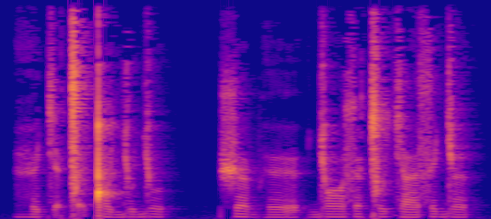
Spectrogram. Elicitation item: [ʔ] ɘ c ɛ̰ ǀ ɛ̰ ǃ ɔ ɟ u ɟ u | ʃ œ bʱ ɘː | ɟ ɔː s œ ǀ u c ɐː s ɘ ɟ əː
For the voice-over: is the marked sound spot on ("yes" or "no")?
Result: no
